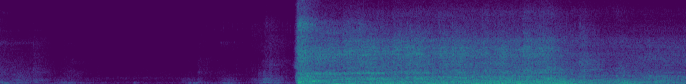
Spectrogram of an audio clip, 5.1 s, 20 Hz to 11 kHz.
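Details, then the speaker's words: Mercedes W115 hot compression test, cylinder one cranking with digital pressure tester: steady starter whirr about three seconds, no firing; even crank, 10.7 bar (about 155 psi), a little lower than the previous 175 psi, as expected. "all right there we go 10.7 bar so that is a little bit lower than uh it was before like i said i would kind of expect that"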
